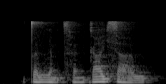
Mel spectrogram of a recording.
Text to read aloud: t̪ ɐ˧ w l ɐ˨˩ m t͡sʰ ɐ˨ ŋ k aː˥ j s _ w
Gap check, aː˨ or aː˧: aː˧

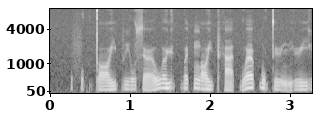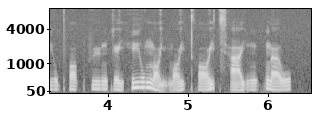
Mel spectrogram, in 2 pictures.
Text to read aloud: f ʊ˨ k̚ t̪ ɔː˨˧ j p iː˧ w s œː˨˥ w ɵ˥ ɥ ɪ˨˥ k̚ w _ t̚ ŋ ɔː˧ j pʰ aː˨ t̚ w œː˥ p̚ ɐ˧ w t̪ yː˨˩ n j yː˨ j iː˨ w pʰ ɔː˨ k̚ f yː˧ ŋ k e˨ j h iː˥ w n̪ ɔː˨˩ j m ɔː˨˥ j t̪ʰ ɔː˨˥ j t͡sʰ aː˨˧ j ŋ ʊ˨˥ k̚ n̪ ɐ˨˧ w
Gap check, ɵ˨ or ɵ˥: ɵ˥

